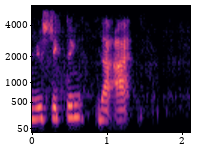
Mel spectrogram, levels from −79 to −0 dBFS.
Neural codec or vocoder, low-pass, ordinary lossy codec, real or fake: codec, 16 kHz, 4.8 kbps, FACodec; 5.4 kHz; none; fake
